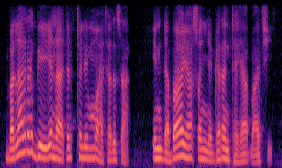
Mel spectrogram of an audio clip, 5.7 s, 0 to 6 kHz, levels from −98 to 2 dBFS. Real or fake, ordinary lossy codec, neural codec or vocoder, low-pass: fake; none; codec, 16 kHz, 0.8 kbps, ZipCodec; 5.4 kHz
